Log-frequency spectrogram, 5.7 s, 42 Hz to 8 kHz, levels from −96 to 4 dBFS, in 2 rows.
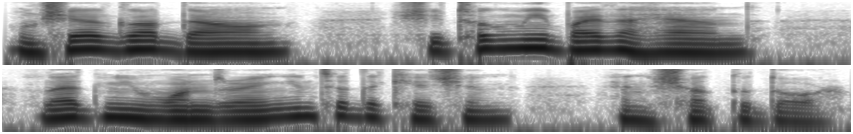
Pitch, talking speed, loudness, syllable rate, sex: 130 Hz, 225 wpm, -15 LUFS, 5.4 syllables/s, male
